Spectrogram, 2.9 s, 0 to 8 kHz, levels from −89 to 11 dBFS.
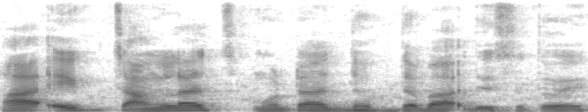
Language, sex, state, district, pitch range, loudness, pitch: Marathi, male, Maharashtra, Pune, 125-155 Hz, -26 LUFS, 135 Hz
